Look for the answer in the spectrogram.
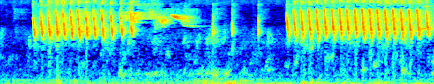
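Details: Bar-winged prinia kept in captivity, its song used to prompt untrained birds: two bursts of fast, sharp, high repeated notes, separated by a short section of softer chirps and a slurred whistle.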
